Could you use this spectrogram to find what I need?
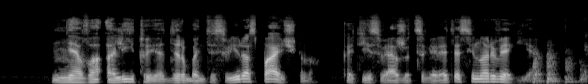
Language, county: Lithuanian, Kaunas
